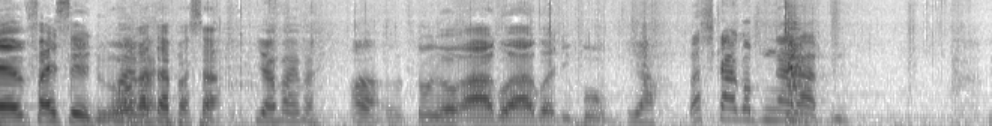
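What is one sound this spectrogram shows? Young men talk loudly outdoors.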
